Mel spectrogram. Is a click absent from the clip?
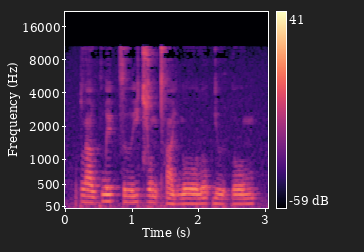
yes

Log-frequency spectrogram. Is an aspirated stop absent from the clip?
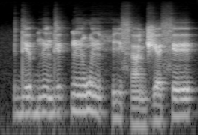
yes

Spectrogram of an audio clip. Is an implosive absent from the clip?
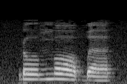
no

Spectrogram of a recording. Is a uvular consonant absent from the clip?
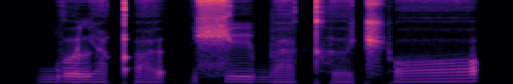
no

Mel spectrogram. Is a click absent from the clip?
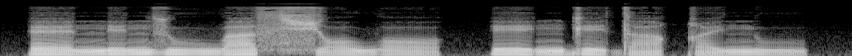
yes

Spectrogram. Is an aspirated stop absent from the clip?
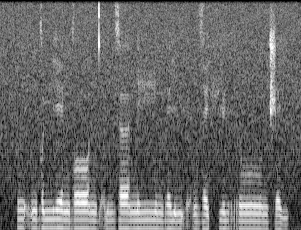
yes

